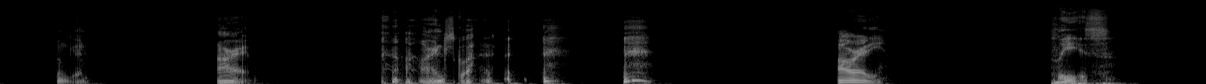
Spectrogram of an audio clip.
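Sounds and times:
man laughing softly: 0:03.8 - 0:06.6.

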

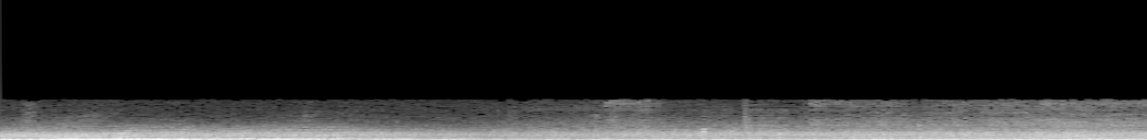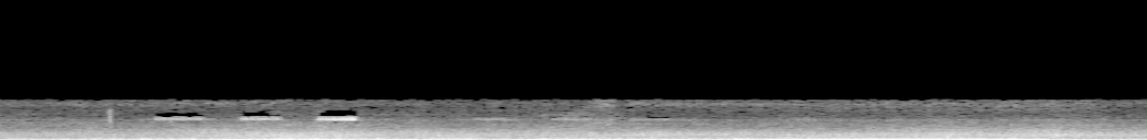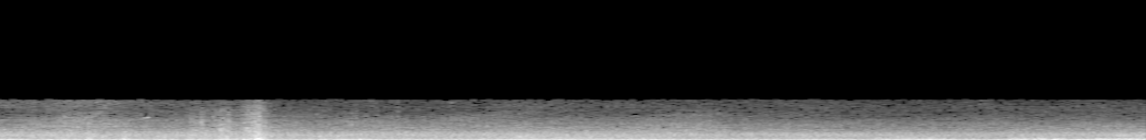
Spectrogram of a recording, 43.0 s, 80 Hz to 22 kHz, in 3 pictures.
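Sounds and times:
city street traffic: 0:00.0 - 0:43.0
heavy vehicle engine hum: 0:00.0 - 0:43.0.

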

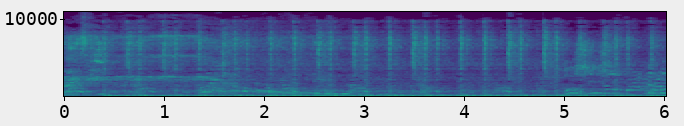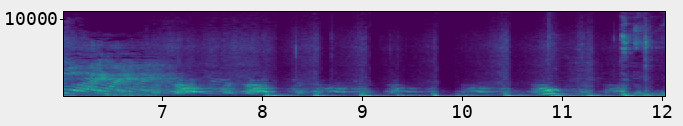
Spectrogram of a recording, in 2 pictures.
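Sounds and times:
high yelping vocal sounds: 0:00.4 - 0:11.8.

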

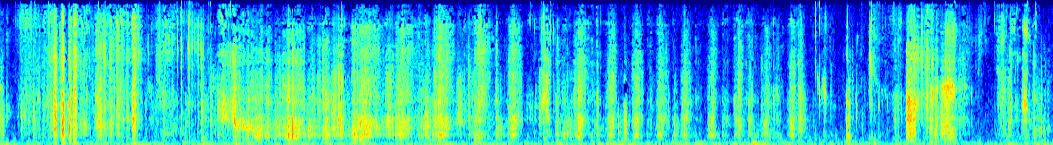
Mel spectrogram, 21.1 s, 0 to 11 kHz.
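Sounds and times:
crunchy chewing of a cookie: 0:00.0 - 0:21.0.

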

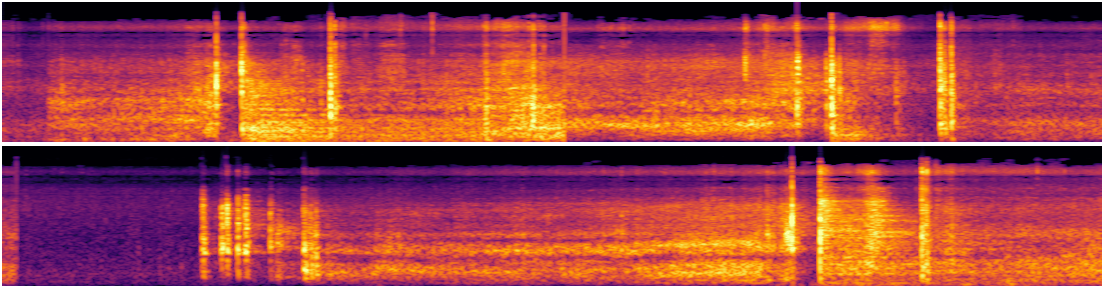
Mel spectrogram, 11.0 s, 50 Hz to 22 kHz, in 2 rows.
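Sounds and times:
skateboard wheels rolling on asphalt: 0:00.0 - 0:11.0
skateboard clacking on ground: 0:00.1 - 0:05.6, 0:06.4 - 0:11.0.

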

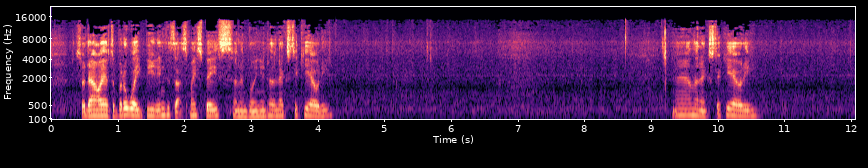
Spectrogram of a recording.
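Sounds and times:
room-tone hiss: 0:00.0 - 0:12.0.

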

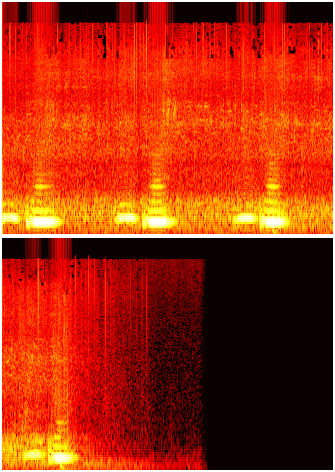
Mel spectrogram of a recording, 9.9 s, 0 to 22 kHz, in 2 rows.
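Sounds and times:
bittern booming: 0:03.5 - 0:04.3, 0:05.3 - 0:06.1.

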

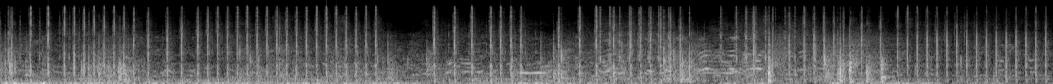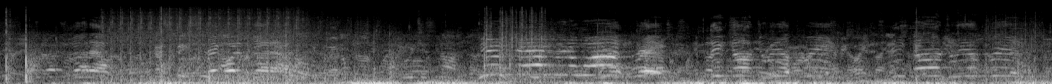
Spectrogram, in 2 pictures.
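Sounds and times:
paintball guns firing rapidly: 0:00.0 - 0:13.9, 0:15.4 - 0:16.1.

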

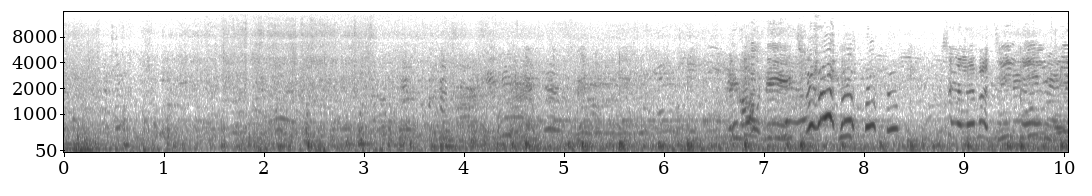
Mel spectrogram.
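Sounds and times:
faint voices: 0:00.0 - 0:10.0
wind buffeting microphone: 0:00.0 - 0:10.0.

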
